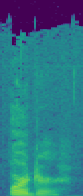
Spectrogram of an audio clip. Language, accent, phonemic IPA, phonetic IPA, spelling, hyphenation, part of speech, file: English, US, /ˈoɹ.dɚ/, [ˈoɹ.ɾɚ], order, or‧der, noun / verb, En-us-order.ogg
- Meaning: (noun) 1. Arrangement, disposition, or sequence 2. A position in an arrangement, disposition, or sequence 3. The state of being well arranged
